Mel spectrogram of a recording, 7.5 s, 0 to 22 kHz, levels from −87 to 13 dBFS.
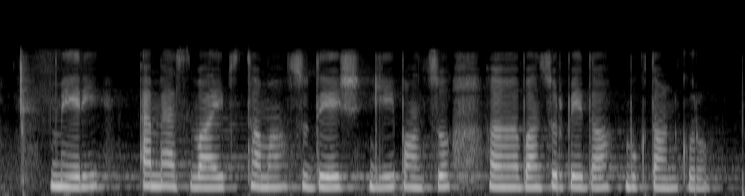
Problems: constant background noise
